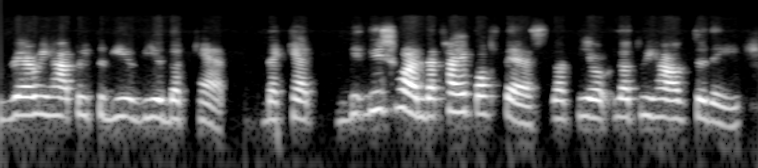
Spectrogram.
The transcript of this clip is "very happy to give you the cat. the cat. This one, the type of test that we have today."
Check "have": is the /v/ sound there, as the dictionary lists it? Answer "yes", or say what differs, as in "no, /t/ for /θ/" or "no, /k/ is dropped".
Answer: yes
